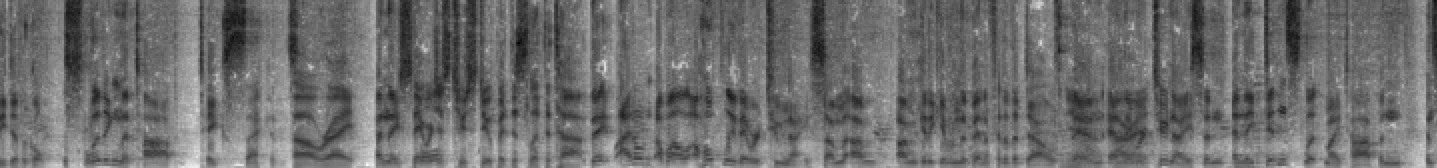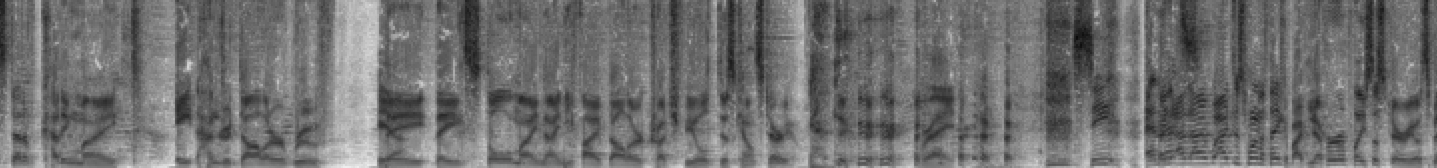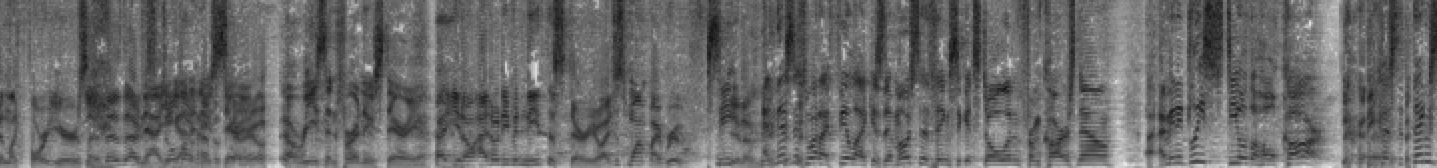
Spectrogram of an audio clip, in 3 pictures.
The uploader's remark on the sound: Live from Downtown Joe’s.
